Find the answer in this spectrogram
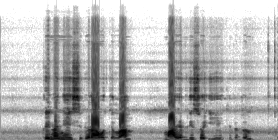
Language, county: Lithuanian, Panevėžys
